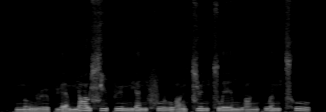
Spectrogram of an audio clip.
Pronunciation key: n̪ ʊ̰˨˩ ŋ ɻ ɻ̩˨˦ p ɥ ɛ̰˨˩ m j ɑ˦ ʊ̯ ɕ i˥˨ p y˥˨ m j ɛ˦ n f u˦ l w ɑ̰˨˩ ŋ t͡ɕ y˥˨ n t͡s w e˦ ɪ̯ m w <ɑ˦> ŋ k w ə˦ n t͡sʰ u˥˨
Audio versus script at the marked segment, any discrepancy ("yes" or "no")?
yes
